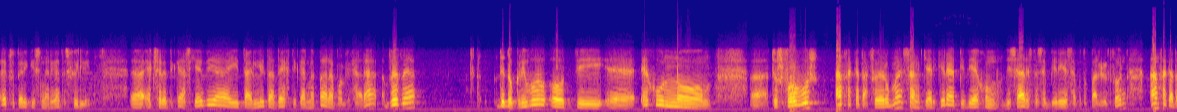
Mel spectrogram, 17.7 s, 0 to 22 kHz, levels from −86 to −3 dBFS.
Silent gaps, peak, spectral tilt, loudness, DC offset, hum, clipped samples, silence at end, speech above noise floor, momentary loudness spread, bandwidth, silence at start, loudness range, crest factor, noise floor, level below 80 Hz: none; -2 dBFS; -6 dB/octave; -18 LUFS; under 0.1%; none; under 0.1%; 0 s; 33 dB; 13 LU; 9.4 kHz; 0 s; 4 LU; 16 dB; -50 dBFS; -58 dBFS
